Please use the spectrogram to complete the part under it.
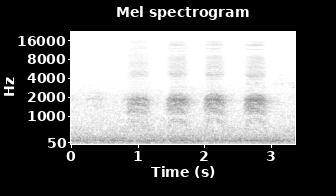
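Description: A crow caws four times in a steady rhythm, each call harsh and drawn out, clear above a constant low background rumble.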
